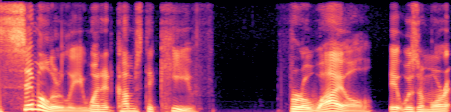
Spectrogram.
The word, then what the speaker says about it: Kyiv: The backstory on this and the reason why we now say Kiev and spell it Kyiv is that much like in, what's a good example?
